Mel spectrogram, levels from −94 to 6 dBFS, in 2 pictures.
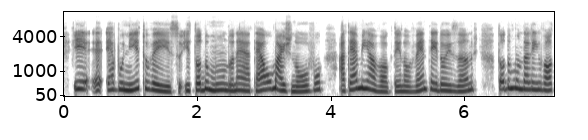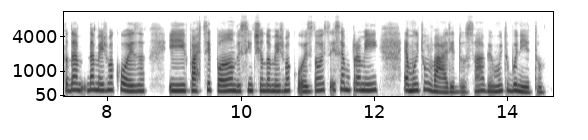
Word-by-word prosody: eh, 300 0 +1
é 260 - -1
é - - -1
bonito 275 +3 +3
ver 265 -2 +3
isso. 205 -4 +1
E 235 - 0
todo 255 +4 +3
mundo, 250 -1 +3
né, 240 -1 +1
até 225 +2 +1
o 280 +2 0
mais 245 -9 +2
novo, 215 +7 0 0.2
até 245 +5 +1
a 300 - +3
minha 310 -4 +6
avó 200 -4 -1
que 185 - -23
tem 205 0 -1
92 230 +1 0
anos, 225 +6 -1 0.3
todo 300 +2 +1
mundo 320 -3 +4
ali 280 0 +1
em 270 0 0
volta 250 0 +1
da 260 +2 0
da 260 0 -2
mesma 255 0 -1
coisa, 225 -4 -1 0.3
e 230 0 +2
participando 230 -1 0
e - - -4
sentindo 230 -1 -2
a - - -1
mesma 220 +1 -1
coisa. 200 -3 -3
Então 235 +3 -3
isso 255 - -8
isso 255 - -7
é - - -1
pra 255 0 -3
mim 245 +1 +1 0.4
é 240 - +1
muito 245 +3 +1
válido, 185 -2 -2
sabe. 220 +3 -5
É - - -1
muito 220 +4 -2
bonito. 190 -5 -1
235 Hz, 210 wpm, -22 LUFS, 220-260 Hz, 0.4 s, minha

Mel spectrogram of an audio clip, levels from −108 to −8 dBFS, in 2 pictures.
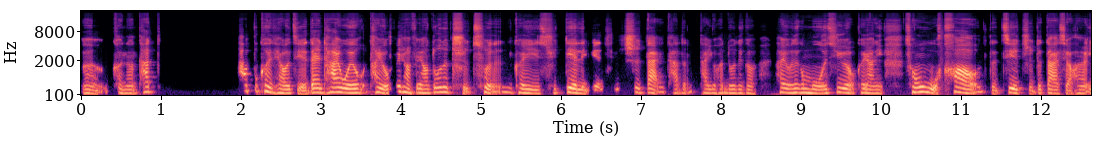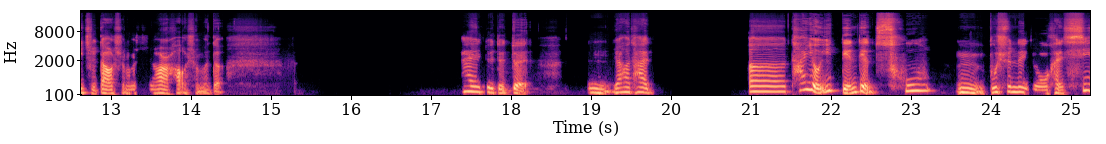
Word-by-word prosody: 嗯， 170 -1 -3 0.2
可 - - -7
能 - - -2 0.2
它 230 +1 -1 1.0
它 270 - 0
不 270 - -13
可 255 - +3
以 - - +3
调 175 -2 +1
节， 145 -5 -3
但 195 +5 +2
是 195 - 0
它 220 +3 +4
围 190 -2 +5 0.2
它 220 - -2
有 175 -4 +3
非 250 - +1
常 215 -5 +1
非 195 - -2
常 180 0 0
多 210 +3 0
的 225 - +2
尺 215 - -1
寸， 230 +2 -2
你 210 - -8
可 195 -1 -4
以 170 -3 0
去 180 - -9
店 190 -1 +3
里 - - -4
面 - - -3
去 350 - -18
试 205 - -2
戴 195 +3 -1
它 180 -4 -9
的 185 0 -10
它 180 0 -6
有 175 - -4
很 180 +1 -6
多 175 0 -3
那 175 - -5
个 165 -2 -7 0.2
它 210 - -5
有 190 - 0
那 195 - +1
个 195 - 0
模 175 -3 +1
具， 195 +2 -1
可 190 - -7
以 - - 0
让 170 -1 -1
你 165 0 -7 0.2
从 225 0 +2
5 195 - +2
号 215 -5 +4
的 - - -9
戒 195 -3 +2
指 185 +2 -10
的 170 - -6
大 170 -3 0
小， - - -4
好 160 - -8
像 165 - -4
一 185 - -1
直 185 -4 -6
到 165 -1 +4
什 170 - -9
么 165 - -6
12 175 +1 +1
号 185 +2 -2
什 - - -10
么 - - -6
的。 - - -7 3.0
哎， 245 -1 +3
对 215 -3 +1
对 185 - -1
对。 - - +1 0.7
嗯， 200 +4 0
然 205 +1 0
后 225 - +3
它 215 -1 0 1.3
呃， 250 -1 +4
它 305 +7 -3
有 340 - +8
一 280 - +3
点 215 -9 +4
点 235 - +5
粗， 285 +6 +1 0.3
嗯， 200 -3 +3
不 215 +2 +3
是 230 +2 0
那 225 0 +4
种 160 -1 -4
很 190 -6 -1
细 295 - +2
195 Hz, 220 characters per minute, -23 LUFS, 180-225 Hz, 3.0 s, 有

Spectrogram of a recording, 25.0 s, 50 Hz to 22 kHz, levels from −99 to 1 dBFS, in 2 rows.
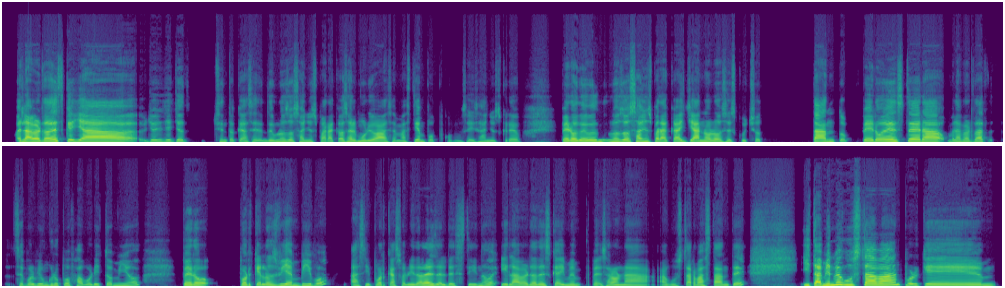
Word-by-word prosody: pues 235 -1 -2
la 225 -1 +8
verdad 235 +3 +6
es 300 +1 +1
que 255 -4 0
ya 235 -3 +6
yo 230 - -7
yo 240 0 -8
yo 230 0 -6 0.4
siento 225 0 -11
que 205 - -7
hace 195 0 -9
de 200 +1 -7
unos 225 +2 -6
2 225 -1 -7
años 205 -3 -8
para 180 -1 -5
acá, 225 +5 -6
o - - -4
sea, 215 -1 -3
él 195 - -3
murió 190 -1 -3
hace 180 0 -1
más 170 +1 -11
tiempo, 235 -8 -6
como 165 -1 -20
6 180 0 -14
años, 195 -2 -11
creo, 195 -2 -11 0.5
pero 210 -1 +2
de 215 +1 +1
de 225 0 +2
unos 240 +1 -3
2 250 0 -1
años 240 -3 -1
para 220 -3 +1
acá 210 +2 0
ya 200 -1 +2
no 205 +1 -1
los 195 -2 -3
escuchó 180 +1 -10 0.6
tanto, 245 -3 +1
pero 230 +2 +1
este 285 +2 +3
era, 285 -1 +4
la 220 +1 -6
verdad, 250 +5 -4 0.3
se 235 - -11
volvió 220 +1 -6
un 240 - -6
grupo 275 +1 -6
favorito 210 0 -7
mío, 235 +7 -8 0.5
pero 215 +3 0 0.3
porque 220 -2 -2
los 205 0 -2
vi 220 +2 0
en 235 0 -2
vivo, 235 - -4 0.2
así 195 +1 -7
por 210 +2 -6
casualidades 185 +3 -1
del 190 -4 -3
destino, 200 - -7
y 205 - -4
la 190 -1 0
verdad, 195 +2 -3
es 210 -1 -4
que 205 - -4
ahí 190 - -3
me 200 +1 -4
empezaron 185 -2 -6
a 165 -2 -3
a - - -7
gustar 170 +2 -6
bastante, 200 - -3 0.7
y 265 -1 0
también 270 +2 +8
me 370 - +8
gustaban 320 +2 +7
porque, 225 -3 0
mm, 210 0 -6
220 Hz, 195 wpm, -21 LUFS, 195-240 Hz, 0.7 s, la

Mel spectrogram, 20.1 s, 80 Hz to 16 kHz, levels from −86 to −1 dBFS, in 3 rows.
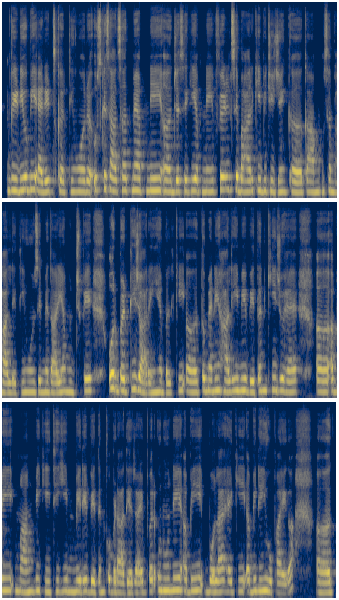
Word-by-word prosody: Video 225 +1 +4
भी 240 +1 -1
edits 205 +1 +2
करती 205 -1 -2
हूँ 205 0 -3
और 205 0 0
उसके 240 +5 +1
साथ-साथ 230 -1 0
मैं 230 0 +2
अपनी 225 0 +1
अ, 210 0 0
जैसे 210 +1 +1
कि 220 +1 +2
अपने 205 -1 -3
फ़ील्ड 240 +4 +2
से 245 0 +7
बाहर 205 0 -2
की 225 - 0
भी 215 +1 -2
चीज़ें 205 0 -2
अ, 195 -1 +2
काम 195 -1 -3
संभाल 195 -4 -1
लेती 185 +1 -5
हूँ। 200 0 -2
ज़िम्मेदारियाँ 195 0 0
मुझ 200 -2 -3
पे 220 0 +4 0.4
और 270 0 +10
बढ़ती 225 +3 +2
जा 245 - +4
रही 185 +2 -2
हैं 200 -1 -1
बल्कि 185 +5 -4
अ, 195 -2 +2
तो 230 - +4
मैंने 220 +1 0
हाल 200 -1 -1
ही 220 +1 +1
में 225 +1 +3
वेतन 205 +3 +2
की 235 0 -4
जो 225 0 +3
है 200 0 0 0.4
अ, - - +3
अभी 210 +2 +1
माँग 205 -1 -2
भी 225 0 -1
की 210 -2 -6
थी 210 -1 -7
कि 215 +1 -5 0.2
मेरे 210 +1 +1
वेतन 200 0 0
को - - +3
बढ़ा 190 -3 -2
दिया 185 +1 -1
जाए 190 0 -1
पर 215 - 0
उन्होंने 225 0 +2 0.2
अभी 220 +3 -2 0.2
बोला 200 0 +2
है 200 - -1
कि 210 +2 -8
अभी 210 +1 -1
नहीं 220 +1 +2
हो 210 -3 +1
पाएगा। 185 +4 -2 0.5
अ, 185 -1 +1
210 Hz, 205 wpm, -20 LUFS, 200-225 Hz, 0.5 s, और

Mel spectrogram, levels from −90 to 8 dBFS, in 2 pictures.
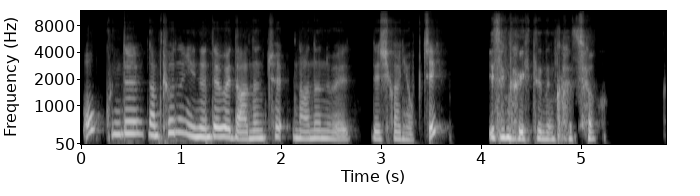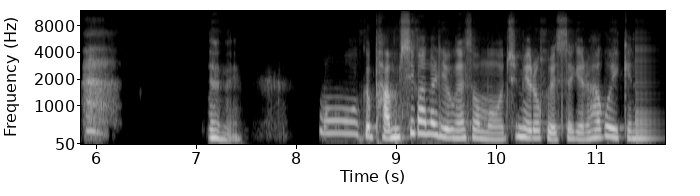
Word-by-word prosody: '어 400 - -2
근데 300 +1 0
남편은 295 +5 0
있는데 230 -2 +5
왜 225 -1 +6
나는 190 +1 +1
최 230 +1 -5
나는 190 0 0
왜 80 - -4 0.2
내 175 - -1
시간이 170 -2 -4
없지?' 370 - -3 0.4
이 - - +3
생각이 195 -5 +4
드는 175 -2 -3
거죠. 175 0 -5 2.0
네네. 190 -6 -1 0.8
뭐 315 -3 -5
그 240 - +3
밤 210 -1 +5
시간을 295 0 +3
이용해서 200 -1 +1
뭐 160 -2 -3
취미로 210 -4 +1
글쓰기를 170 0 -2
하고 205 +4 +2
있기는 185 -3 -2
200 Hz, 280 characters per minute, -21 LUFS, 180-255 Hz, 2.0 s, 왜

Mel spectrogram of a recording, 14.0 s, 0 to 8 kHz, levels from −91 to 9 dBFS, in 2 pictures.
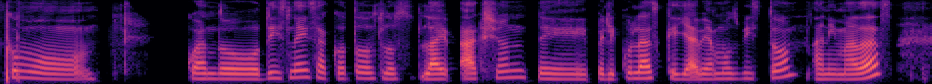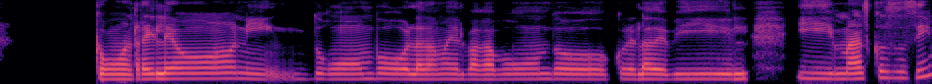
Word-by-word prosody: como 200 -7 -1 0.7
cuando 185 -2 +1
Disney 215 +5 -2
sacó 205 -4 -3
todos 200 0 -4
los 185 0 -5
live 180 -1 +4
action 230 - +1
de 180 -2 -3
películas 205 +4 +1
que - - -5
ya 180 - +3
habíamos 190 +1 -1
visto, 225 +7 -3 0.2
animadas 180 - +4 1.0
como 180 -1 +4
El 175 - -2
Rey 180 +1 +4
León 195 +1 +2
y 180 0 -7
Dumbo, 180 0 -1
la 175 0 +3
Dama 175 +1 -1
y - - -2
el 180 - -6
Vagabundo, 180 0 -1
Cruela 180 0 +1
de 180 -1 +3
Vill 185 +1 -1 0.3
y 195 -2 -3
más 190 +1 +3
cosas 225 -1 -4
así 250 +8 -2
185 Hz, 140 wpm, -28 LUFS, 180-200 Hz, 1.0 s, live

